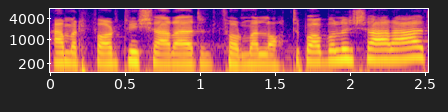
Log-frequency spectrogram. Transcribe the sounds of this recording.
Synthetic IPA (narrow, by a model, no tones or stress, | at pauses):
amarfɔrdwinʃaɾadənfɔrmalˠɔtʰəbɔbɔlˠənʃaɾad̥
